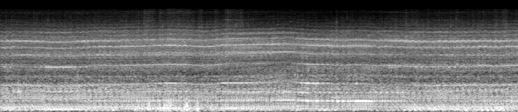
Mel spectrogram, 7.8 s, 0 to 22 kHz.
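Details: Honda VFR400 motorbike after cleaning blocked carburettors, while balancing carbs to the lead carb and turning the idle down: steady low idle with an even, smooth beat and no misses or hunting; normal idle.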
